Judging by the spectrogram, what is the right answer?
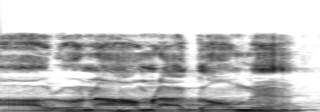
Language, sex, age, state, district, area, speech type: Maithili, male, 60+, Bihar, Samastipur, rural, spontaneous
